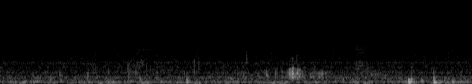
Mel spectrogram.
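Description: Low irregular gurgles and rumbles over faint background noise, with a few louder bubbling bursts; bowel sounds of a growling stomach.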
